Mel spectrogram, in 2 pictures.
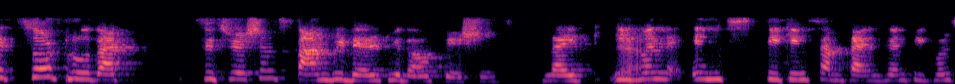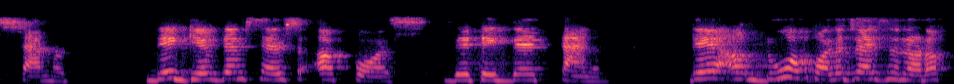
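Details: Adult woman speaking; typical speech.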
